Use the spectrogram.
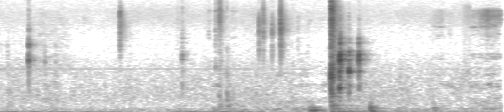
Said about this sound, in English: Roll percentile dice, please.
